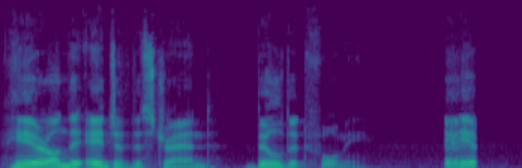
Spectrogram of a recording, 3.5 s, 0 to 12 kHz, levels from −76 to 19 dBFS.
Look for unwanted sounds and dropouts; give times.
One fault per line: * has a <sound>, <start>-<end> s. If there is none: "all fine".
* has a laugh, 3.0-3.2 s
